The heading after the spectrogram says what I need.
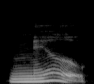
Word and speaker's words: milk: 來，這個詞你剛剛怎麼讀的 milk，你唔識捲脷㗎嘛？你真係嗱，你把後面這個 k 也是淡一點 milk，對 milk，很好，你現在保持住這個狀態，把所有教你的東西放回去再讀一遍好不好？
